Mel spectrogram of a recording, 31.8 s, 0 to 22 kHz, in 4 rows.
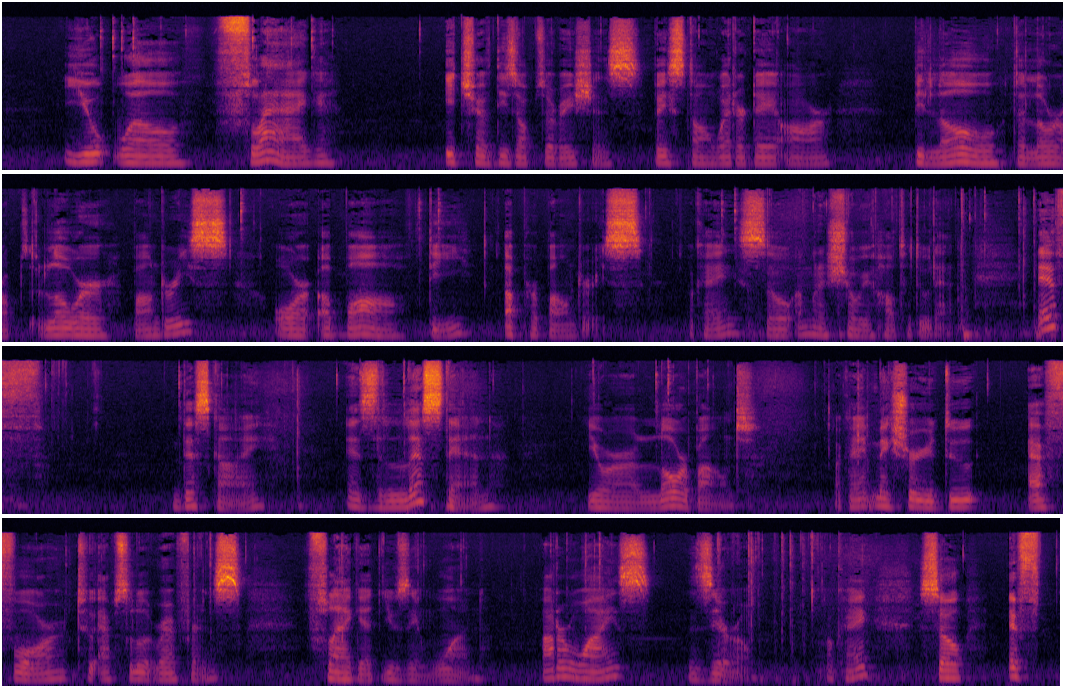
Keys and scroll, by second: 14.2-16.2 typing, 18.7-19.4 typing, 23.9 F4, 25.0-26.9 typing, 28.1-30.0 typing.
